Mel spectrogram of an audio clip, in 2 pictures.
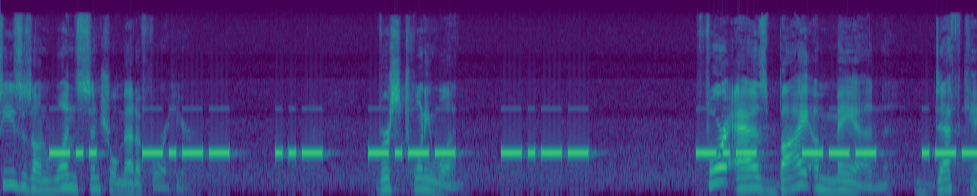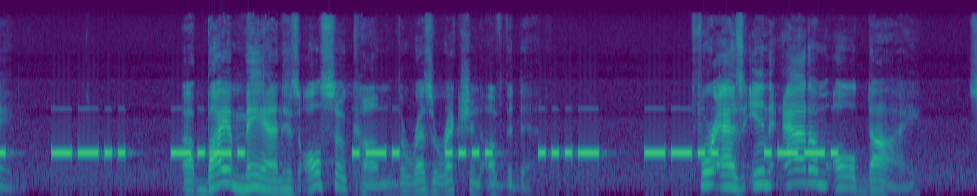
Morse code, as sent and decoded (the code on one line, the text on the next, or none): -.. -.-- ..- -.-- -.-- / -.- --- .-- --.. -.-. / .-. .... ...- --.. .--.
DYUYY KOWZC RHVZP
